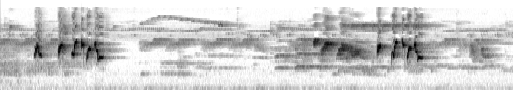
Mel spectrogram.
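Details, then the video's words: Song of a red-whiskered bulbul, played so young birds can learn it: two lively phrases of fast, bubbling whistled notes, each ending in a stuttering flourish, with a quiet gap between. "นกกรงหัวจุกสำนวนเพราะๆ ร้อง เพลงไม่ซ้ำกัน เปิดสอนลูกนก"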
